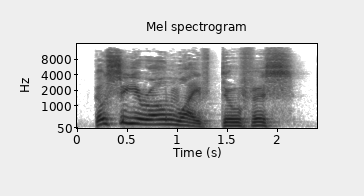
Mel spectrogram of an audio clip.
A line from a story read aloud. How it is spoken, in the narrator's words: she shouts after me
